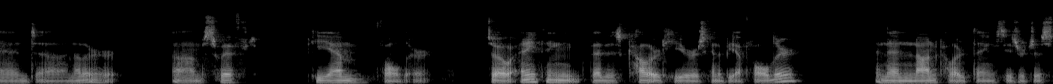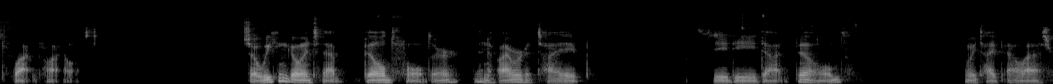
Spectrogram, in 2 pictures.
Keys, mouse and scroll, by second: 4.8 click, 5.0 click, 6.4 click, 6.6 click, 13.4 click, 17.0-20.4 typing.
